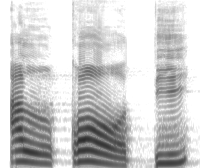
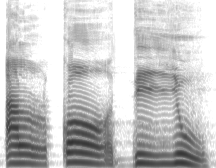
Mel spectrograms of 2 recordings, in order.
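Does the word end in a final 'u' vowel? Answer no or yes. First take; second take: no; yes. First: The word ends on the 'i' with no added vowel. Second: The word ends with an added 'yu' sound. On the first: "Seharusnya kan gini" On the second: "Seharusnya bisa dibaca al-qadiyu. Tapi berat"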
